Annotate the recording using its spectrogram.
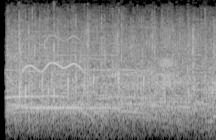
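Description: An audience applauding, a dense steady clapping that starts abruptly. In the first second a high, wavering whistle rises above it.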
